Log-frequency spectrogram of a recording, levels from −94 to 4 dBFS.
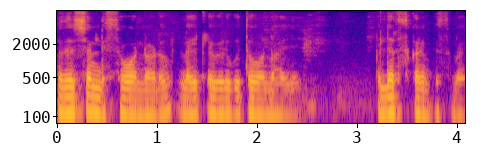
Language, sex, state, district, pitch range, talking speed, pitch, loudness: Telugu, male, Andhra Pradesh, Srikakulam, 100-110 Hz, 130 wpm, 105 Hz, -18 LUFS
